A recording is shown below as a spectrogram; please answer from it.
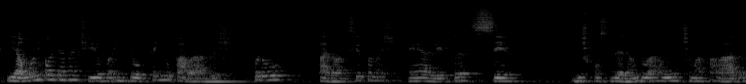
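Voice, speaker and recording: A man teaching an exam review lesson, who slows down and stresses words loudly when breaking them into sounds. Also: gravelly. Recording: echoey room, mic at a distance, faint rumble.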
